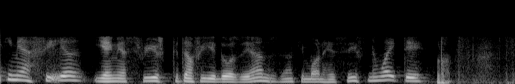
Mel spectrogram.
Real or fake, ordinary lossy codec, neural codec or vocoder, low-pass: fake; none; codec, 16 kHz, 0.5 kbps, X-Codec, WavLM features, trained on Multilingual LibriSpeech; 3.6 kHz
